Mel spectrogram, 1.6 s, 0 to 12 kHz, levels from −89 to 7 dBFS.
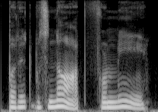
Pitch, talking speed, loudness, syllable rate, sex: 150 Hz, 225 wpm, -15 LUFS, 4.5 syllables/s, male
